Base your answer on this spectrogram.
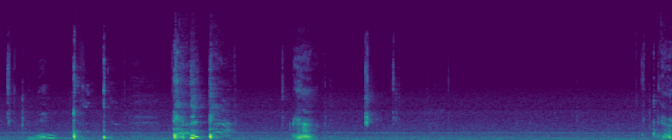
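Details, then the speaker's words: Several sharp coughs and throat clearing with a sputtering breath, triggered by very spicy food going down the throat (not the salt), over a faint steady background hum. "That was spicy. Going down my throat. It wasn't necessarily coughing from the salt. It just was too spicy."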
